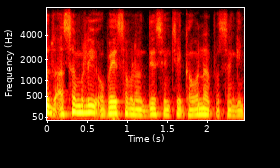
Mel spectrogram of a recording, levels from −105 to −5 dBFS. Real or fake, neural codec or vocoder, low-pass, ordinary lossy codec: real; none; 7.2 kHz; Opus, 16 kbps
